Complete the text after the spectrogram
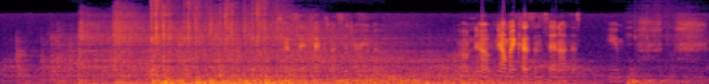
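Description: Heavy naval guns fire with deep, rumbling booms.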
